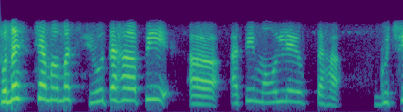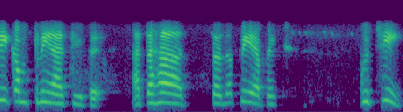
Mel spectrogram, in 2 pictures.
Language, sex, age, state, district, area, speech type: Sanskrit, female, 18-30, Karnataka, Bangalore Rural, rural, conversation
